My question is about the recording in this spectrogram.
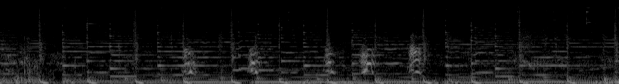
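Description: A dog barking about five times in quick succession, a few seconds in, over background music.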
